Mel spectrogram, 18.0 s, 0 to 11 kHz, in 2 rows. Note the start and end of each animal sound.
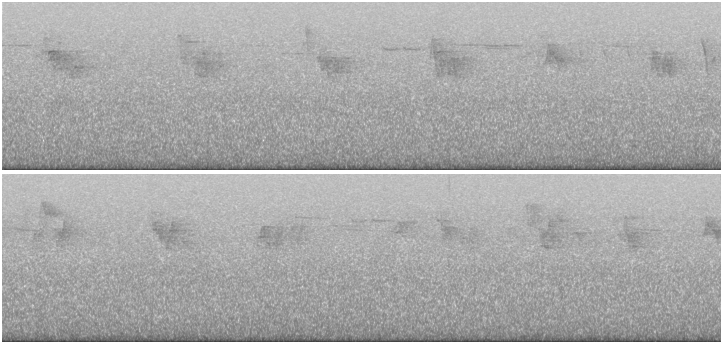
0.0s-0.6s: Black-throated Green Warbler (Setophaga virens)
0.0s-18.0s: Red-eyed Vireo (Vireo olivaceus)
4.5s-5.4s: Black-throated Green Warbler (Setophaga virens)
12.4s-13.4s: Black-capped Chickadee (Poecile atricapillus)
13.2s-14.0s: Black-throated Green Warbler (Setophaga virens)

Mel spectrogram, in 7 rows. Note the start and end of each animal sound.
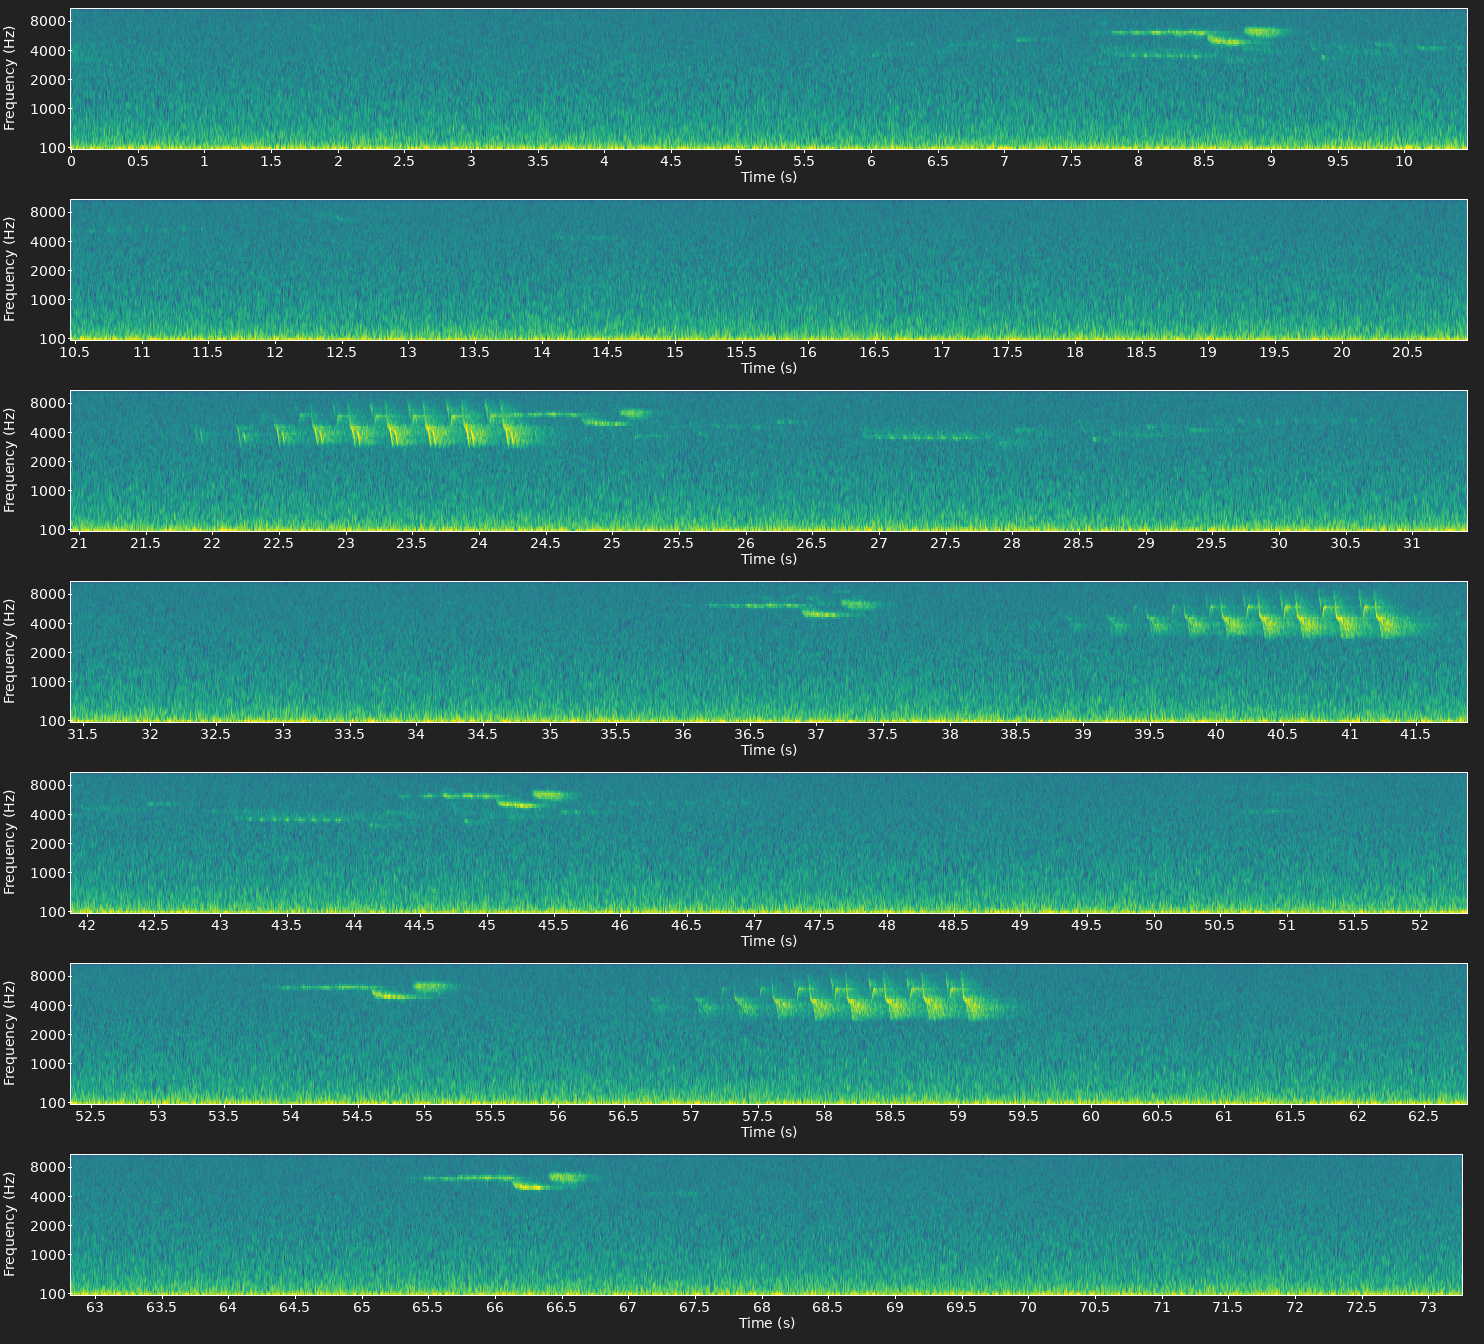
5.4s-11.7s: Winter Wren (Troglodytes hiemalis)
7.7s-9.1s: Black-throated Green Warbler (Setophaga virens)
11.8s-13.0s: Black-and-white Warbler (Mniotilta varia)
21.7s-24.5s: Ovenbird (Seiurus aurocapilla)
24.0s-25.3s: Black-throated Green Warbler (Setophaga virens)
25.2s-30.4s: Winter Wren (Troglodytes hiemalis)
36.0s-37.5s: Black-throated Green Warbler (Setophaga virens)
36.1s-37.5s: Black-and-white Warbler (Mniotilta varia)
38.6s-41.6s: Ovenbird (Seiurus aurocapilla)
41.5s-47.0s: Winter Wren (Troglodytes hiemalis)
44.2s-45.6s: Black-throated Green Warbler (Setophaga virens)
50.3s-51.2s: Black-throated Green Warbler (Setophaga virens)
53.8s-55.3s: Black-throated Green Warbler (Setophaga virens)
56.6s-59.3s: Ovenbird (Seiurus aurocapilla)
65.3s-66.7s: Black-throated Green Warbler (Setophaga virens)

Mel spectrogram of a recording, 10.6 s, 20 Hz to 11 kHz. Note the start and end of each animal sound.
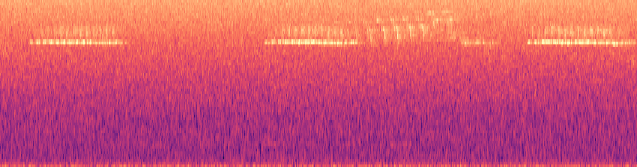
0.4s-2.2s: Dark-eyed Junco (Junco hyemalis)
4.3s-6.1s: Dark-eyed Junco (Junco hyemalis)
5.9s-7.7s: Blackburnian Warbler (Setophaga fusca)
7.1s-8.4s: Black-throated Green Warbler (Setophaga virens)
8.7s-10.6s: Dark-eyed Junco (Junco hyemalis)

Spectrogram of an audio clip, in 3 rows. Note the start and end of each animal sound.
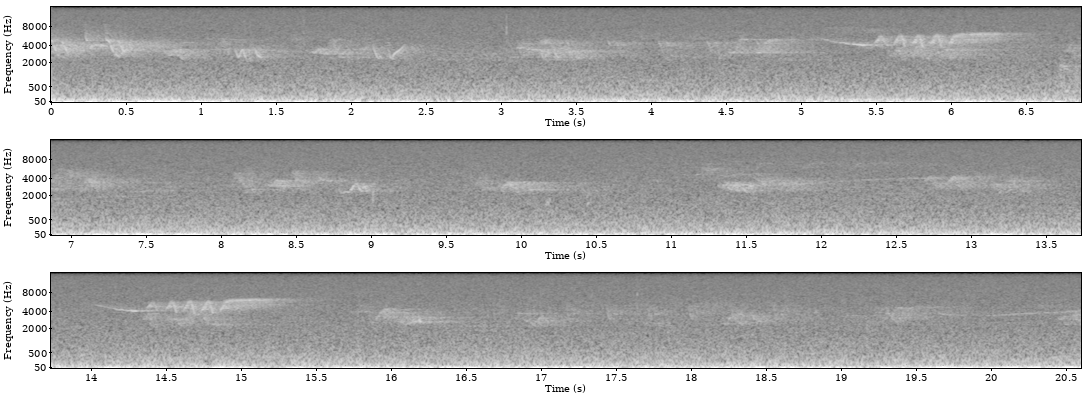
0.0s-1.1s: Ovenbird (Seiurus aurocapilla)
0.0s-20.6s: Red-eyed Vireo (Vireo olivaceus)
3.2s-4.9s: Ovenbird (Seiurus aurocapilla)
5.0s-6.6s: Black-throated Blue Warbler (Setophaga caerulescens)
12.1s-13.1s: Eastern Wood-Pewee (Contopus virens)
13.9s-15.7s: Black-throated Blue Warbler (Setophaga caerulescens)
16.8s-19.0s: Ovenbird (Seiurus aurocapilla)
19.8s-20.6s: Eastern Wood-Pewee (Contopus virens)

